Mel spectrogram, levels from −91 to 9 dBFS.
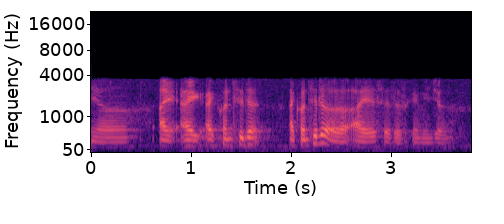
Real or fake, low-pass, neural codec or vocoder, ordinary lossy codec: real; 3.6 kHz; none; Opus, 32 kbps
